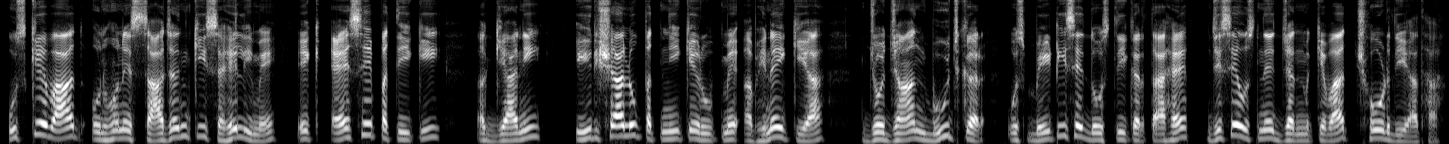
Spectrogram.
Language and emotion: Hindi, neutral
